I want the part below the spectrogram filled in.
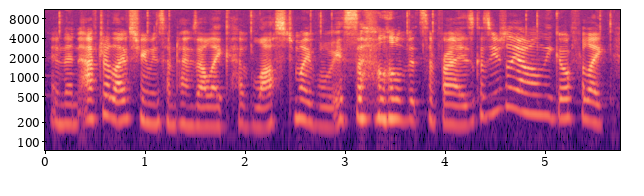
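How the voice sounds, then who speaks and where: A woman's voice: mid-range voice, fast. Young woman, art livestream host, chatty and giggly, rambles between steps, desk mic at home. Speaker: art streamer. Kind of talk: casual live-stream tutorial chat.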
